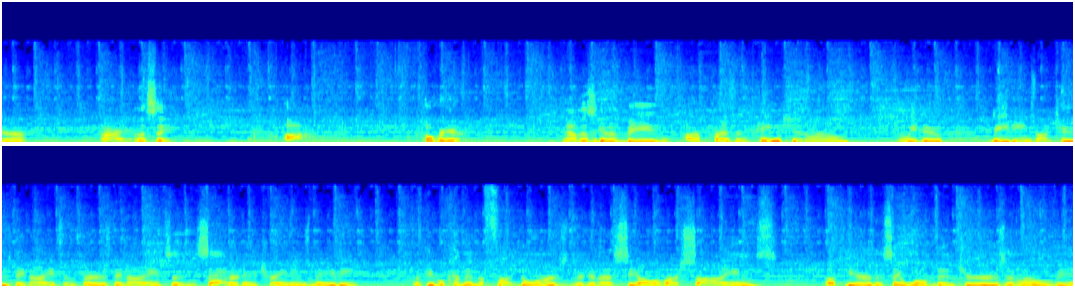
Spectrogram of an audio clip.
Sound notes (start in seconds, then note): none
